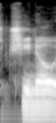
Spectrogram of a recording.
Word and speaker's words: CINO: The acronym is CINO, C-I-N-O. I like to kind of pronounce it as Chino. It kind of gives it that, you know, Italian sound to it.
